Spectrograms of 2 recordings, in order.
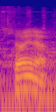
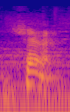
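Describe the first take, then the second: First: The word is said in a plain voice. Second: The word is said in an imitated voice.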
